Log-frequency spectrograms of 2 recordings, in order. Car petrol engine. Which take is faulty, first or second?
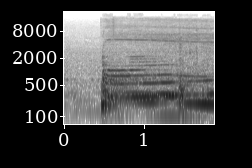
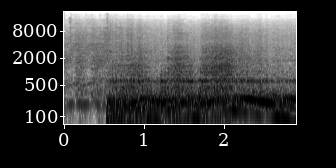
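second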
